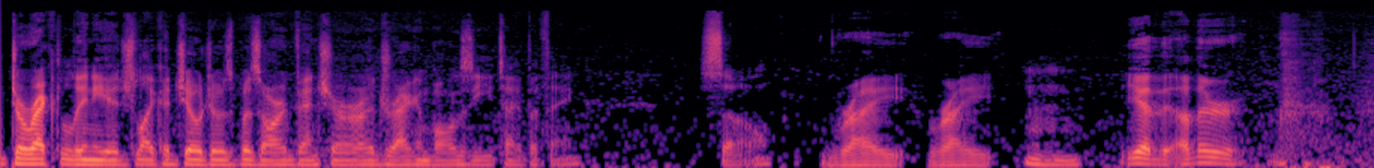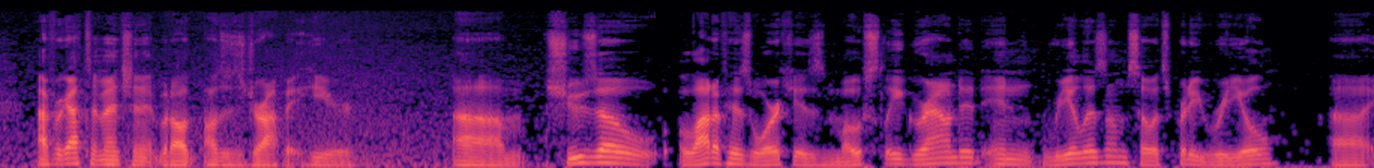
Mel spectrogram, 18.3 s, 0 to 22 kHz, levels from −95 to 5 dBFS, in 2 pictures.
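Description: Overdone noise removal runs through the whole speech clip: an over-aggressive noise reducer cuts frequency bands near its noise estimate, leaving twinkling near-silence between phrases and the quiet parts of the voice cut away.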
